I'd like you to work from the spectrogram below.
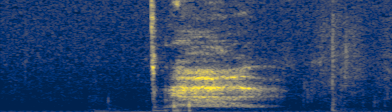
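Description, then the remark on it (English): A soft click, then a short airy slurp as someone sips a drink, followed by another small click; quiet, with no talking. “I'm going to take a sip of this drink”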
